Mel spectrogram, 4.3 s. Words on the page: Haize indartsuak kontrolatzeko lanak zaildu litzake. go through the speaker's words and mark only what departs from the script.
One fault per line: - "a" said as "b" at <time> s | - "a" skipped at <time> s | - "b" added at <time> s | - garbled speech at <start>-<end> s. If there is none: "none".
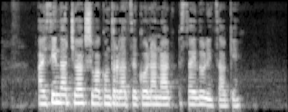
- "sua" added at 1.4 s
